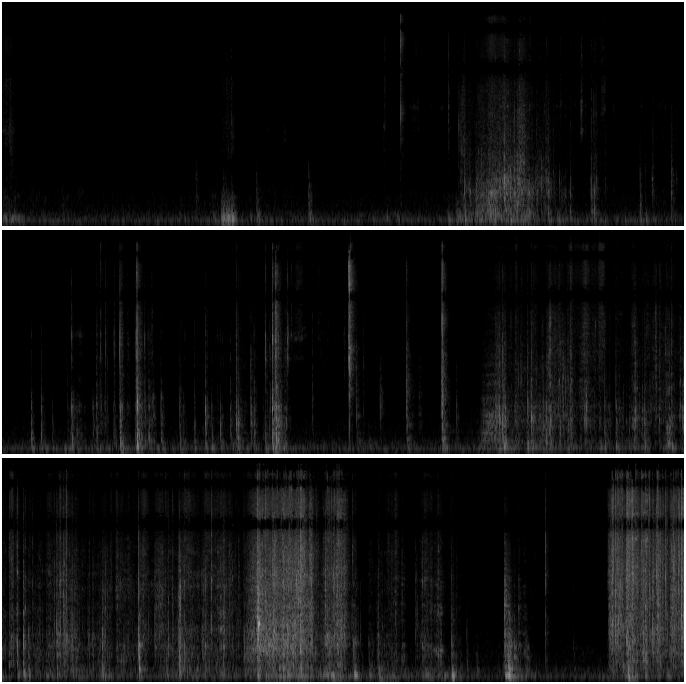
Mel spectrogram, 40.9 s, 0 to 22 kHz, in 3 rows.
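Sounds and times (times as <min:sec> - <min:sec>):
packaging tearing and crinkling: 0:26.5 - 0:34.4, 0:39.4 - 0:40.9.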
